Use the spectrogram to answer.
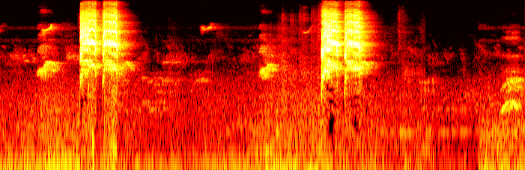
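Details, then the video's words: Sun conure giving two loud, harsh, double-pulsed screeches about three seconds apart, with faint soft chirps in the quiet gaps between them. "Sun conure bird sounds"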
